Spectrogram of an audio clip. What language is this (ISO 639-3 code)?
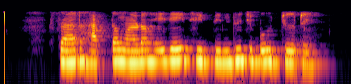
ori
